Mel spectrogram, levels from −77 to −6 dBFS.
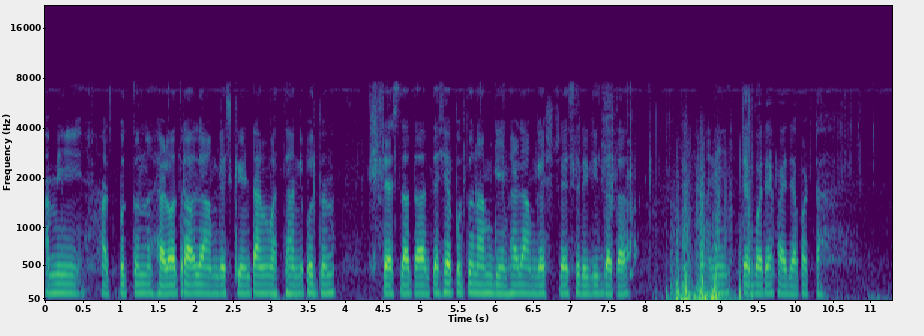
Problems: none marked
